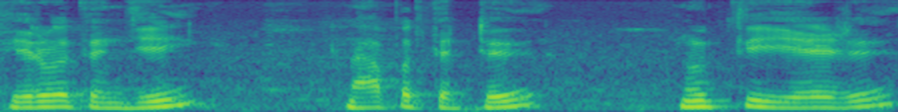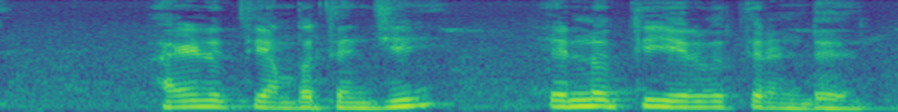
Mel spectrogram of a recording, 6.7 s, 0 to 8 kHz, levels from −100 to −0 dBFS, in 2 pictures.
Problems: none marked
